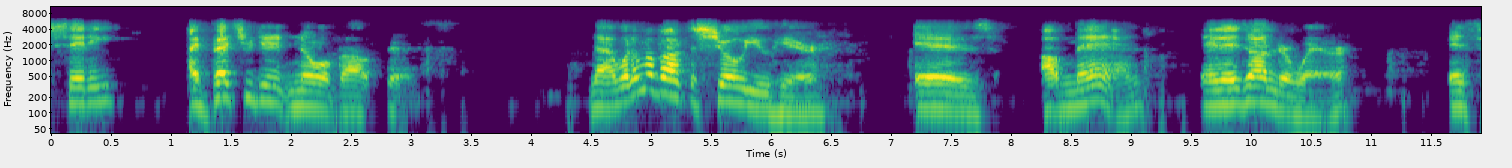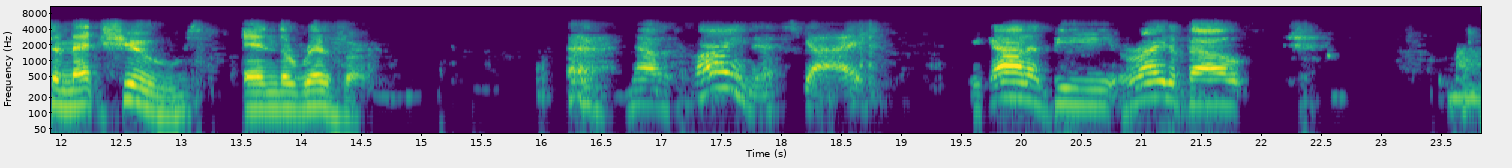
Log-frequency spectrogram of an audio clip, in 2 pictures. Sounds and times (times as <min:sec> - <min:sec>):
Speech: 0:00.0 - 0:00.5, 0:01.2 - 0:03.1, 0:04.5 - 0:06.5, 0:07.2 - 0:10.8, 0:11.7 - 0:14.6, 0:16.2 - 0:18.8, 0:19.6 - 0:22.5, 0:23.6 - 0:23.8.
